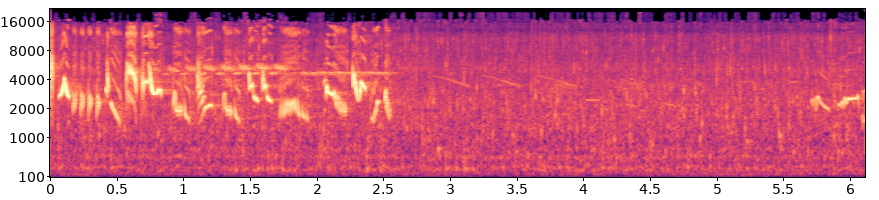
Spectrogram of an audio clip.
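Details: Garden warbler delivering a quick burst of warbled, rolling notes for over two seconds, followed by near silence and a brief soft resumption.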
